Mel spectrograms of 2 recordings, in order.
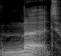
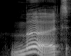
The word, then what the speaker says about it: Pmurt: he initially pronounced it mert based on the opinion that the p is silent when his name is spelled backwards however in eid murde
